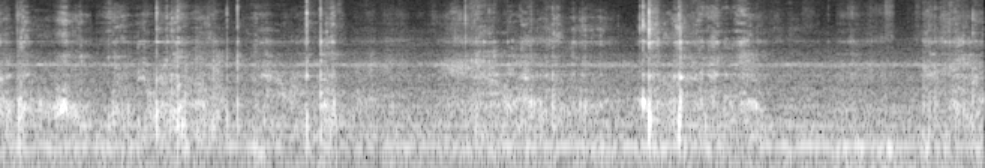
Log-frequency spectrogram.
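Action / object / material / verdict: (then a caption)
tap / small glass jar with metal screw lid / glass, metal / none. Long nails tap the metal screw lid and clear glass sides of a small, empty glass jar held in the hand. About eight short, dry clicks and taps ring out with a slightly glassy edge and almost no ring-out, between softer scrapes. A steady low hum runs underneath.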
